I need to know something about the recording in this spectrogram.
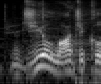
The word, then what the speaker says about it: geological: reconnaissance which is okay too the last one geological drills geological drills geo logical drills gia la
